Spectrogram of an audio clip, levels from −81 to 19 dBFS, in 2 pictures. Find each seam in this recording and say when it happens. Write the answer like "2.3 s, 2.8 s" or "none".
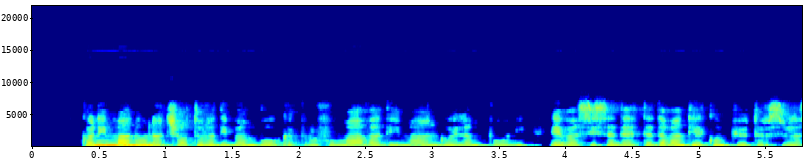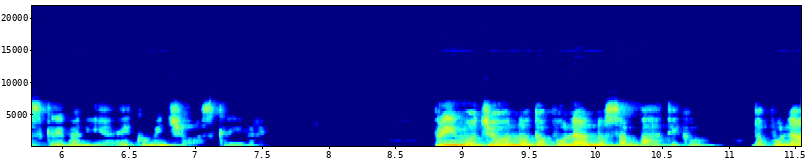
3.8 s, 8.4 s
